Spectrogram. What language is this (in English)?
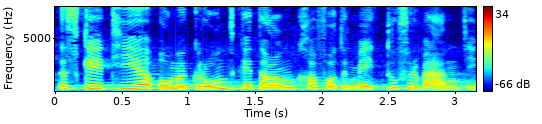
Swiss German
